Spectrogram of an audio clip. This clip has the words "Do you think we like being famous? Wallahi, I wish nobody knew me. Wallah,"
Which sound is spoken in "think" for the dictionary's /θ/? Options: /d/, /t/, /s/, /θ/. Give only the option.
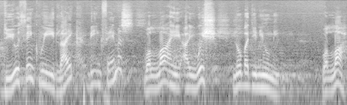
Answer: /θ/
